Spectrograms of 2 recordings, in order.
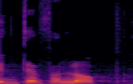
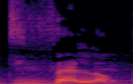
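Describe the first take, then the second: First: "Develop." with an open e-sound at the start, Nigerian style; Nigerian-accented "Develop.". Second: "develop," said with the standard dee- start; standard pronunciation. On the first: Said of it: "It's a Nigerian accent, say". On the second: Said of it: "Instead of". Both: Shown as a demonstration.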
